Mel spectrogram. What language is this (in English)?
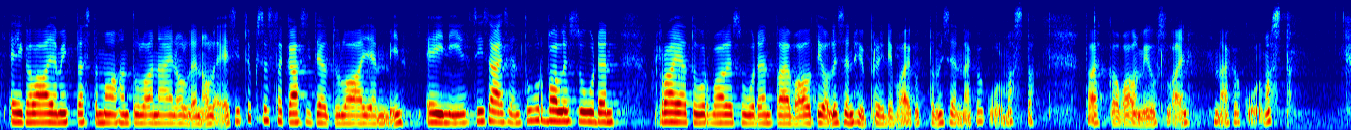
Finnish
